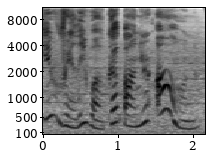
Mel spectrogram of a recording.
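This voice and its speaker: A woman's voice: high voice, wildly swooping pitch, measured pace, full character voice. An actress playing a teasing, gleeful female trickster in a video game, theatrical and mocking, with playful menace. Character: gleeful, teasing female trickster fool threatening to blow up a planet. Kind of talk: video game character acting. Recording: music behind the voice.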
